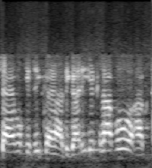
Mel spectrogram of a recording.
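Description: Speech only: a man talking over a telephone line, his voice cut off above the middle range.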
